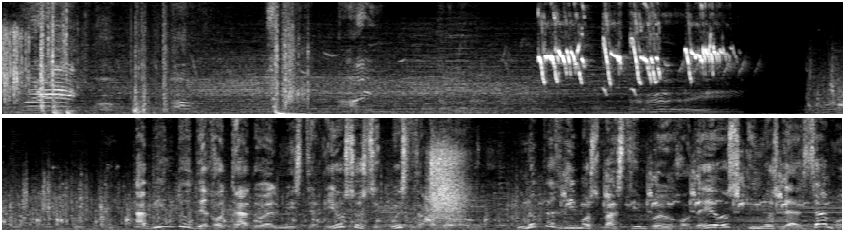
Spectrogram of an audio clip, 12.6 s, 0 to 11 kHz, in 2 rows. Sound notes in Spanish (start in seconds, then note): 0.1 grita; 3.8 trinos de pájaro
